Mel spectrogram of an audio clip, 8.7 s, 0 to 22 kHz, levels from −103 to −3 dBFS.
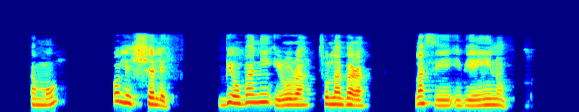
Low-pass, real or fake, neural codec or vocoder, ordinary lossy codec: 7.2 kHz; real; none; none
